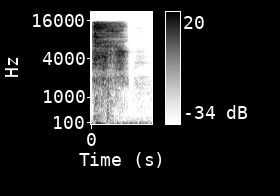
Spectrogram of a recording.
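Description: One loud, hissing burst of air with a sharp onset, fading quickly: a single sneeze, from a game sound effect.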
